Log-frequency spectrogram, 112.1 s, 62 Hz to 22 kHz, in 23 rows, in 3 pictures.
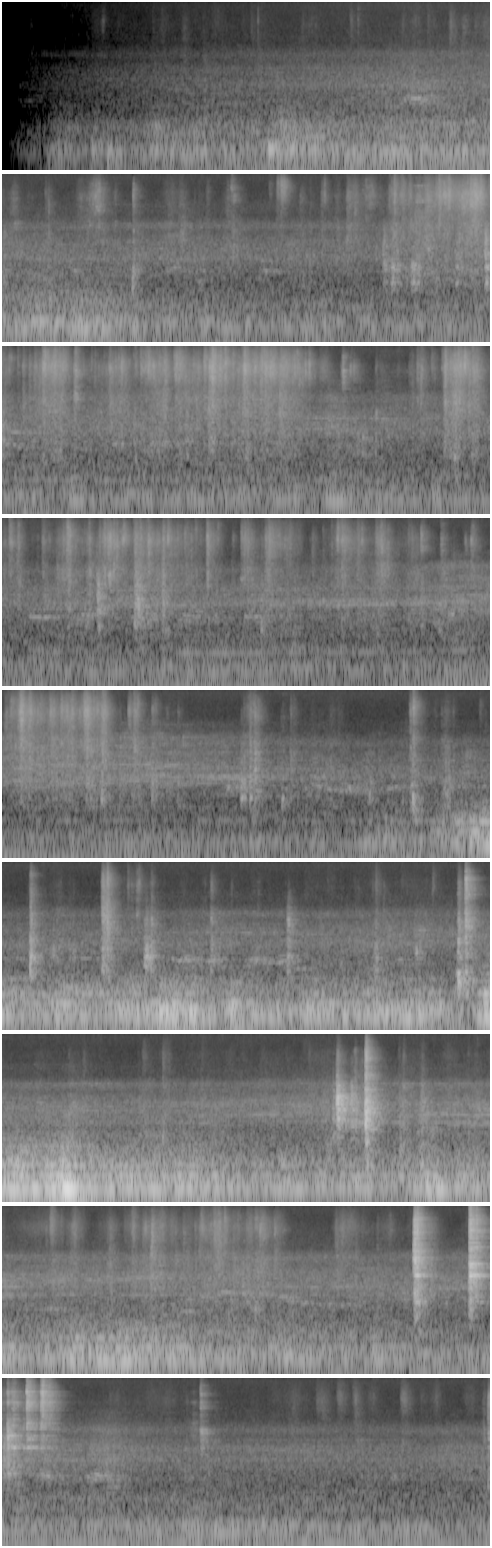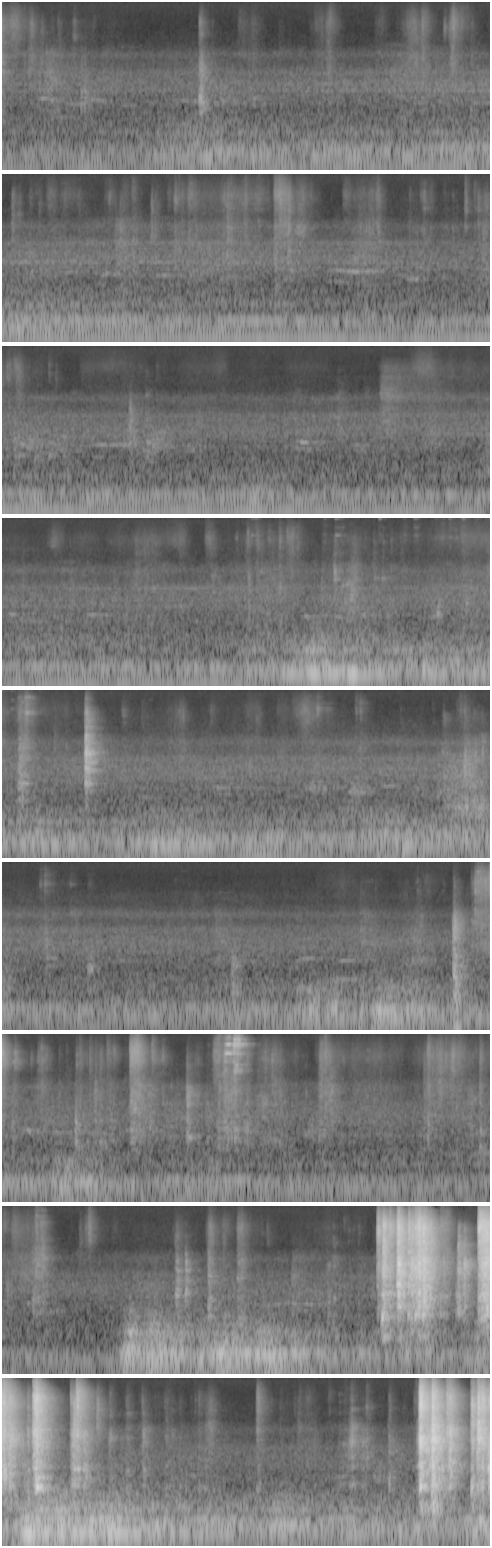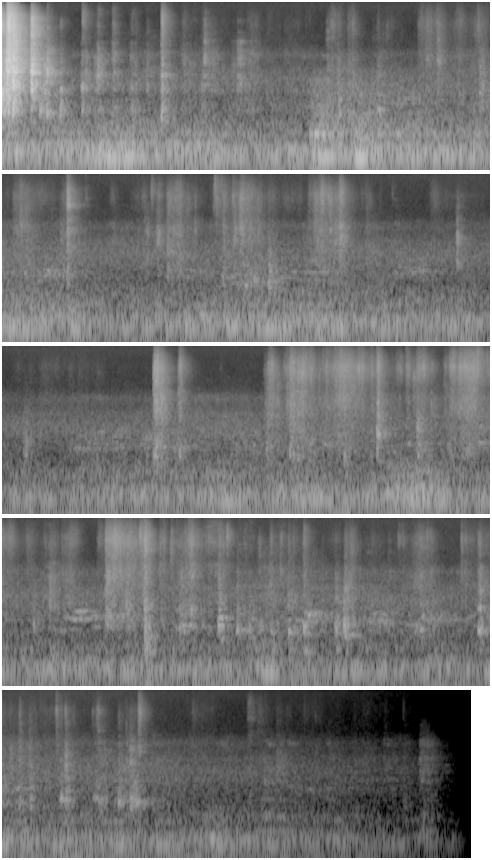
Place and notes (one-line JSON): {"title": "新北市板橋區 - ayatakahashi", "date": "2013-07-08 10:30:00", "description": "Thunderstorm, inside the house, Zoom H4n", "latitude": "25.03", "longitude": "121.47", "altitude": "14", "timezone": "Asia/Taipei"}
